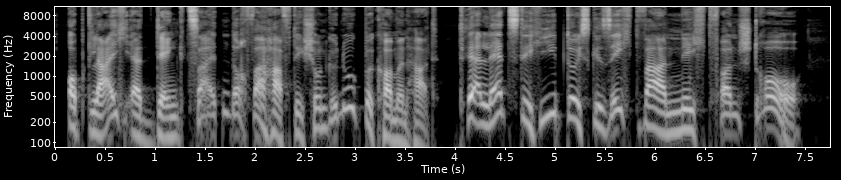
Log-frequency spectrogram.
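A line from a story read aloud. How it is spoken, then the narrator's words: Laughing. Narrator (German): lachte Blackfoot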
